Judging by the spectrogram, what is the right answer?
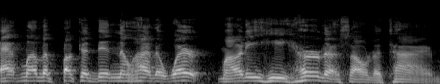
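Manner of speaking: put-on country drawl. Retelling what a wrestler used to say about a partner: imitating Honky Tonk Man's country voice. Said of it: "he got that country, and I know I got a country voice, but he would say".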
